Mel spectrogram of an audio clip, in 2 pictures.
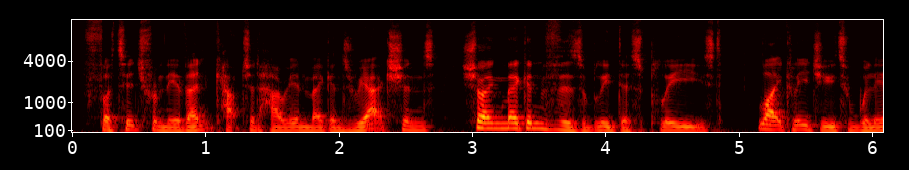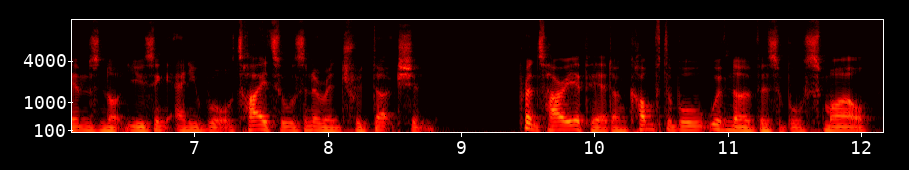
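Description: A man reading a scripted celebrity news narration in an even, uninflected way. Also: medium pitch, brisk.

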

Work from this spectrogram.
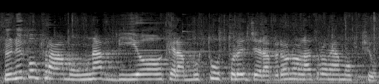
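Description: A woman's voice: on the high side, fairly even intonation, quick pace, slight background noise. A woman in her thirties hosting a casual cooking vlog in her home kitchen, chatty and enthusiastic, repeating words for emphasis. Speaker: cooking channel host. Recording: echoey kitchen with music behind.

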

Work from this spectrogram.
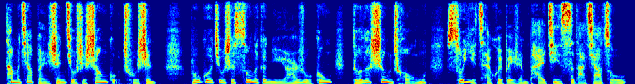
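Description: A man narrating an audiobook as expressive scripted storytelling, with a husky voice. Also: mid-range voice, normal speed, hardly any pauses, dry recording, clean studio sound.

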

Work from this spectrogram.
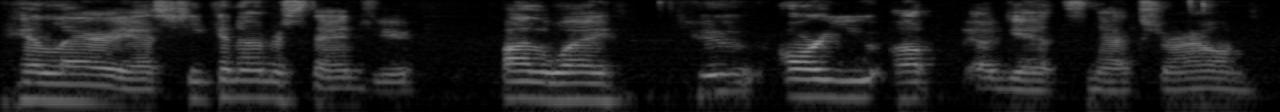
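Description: Young man, bright forceful tone, higher-pitched, let's play host, reading game dialogue aloud, offhand remarks. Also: lively intonation, takes it slowly. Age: young adult. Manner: offhand, stumbles while reading, swears casually. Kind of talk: reading a visual novel aloud with casual commentary.

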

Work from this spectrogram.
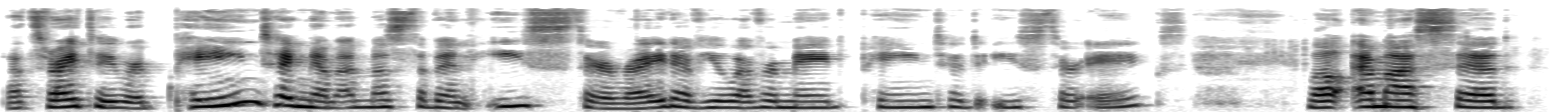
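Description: A woman in her sixties telling a story to children as its author, pausing to put questions to them. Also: fairly high pitch, fairly even intonation, a bit bright. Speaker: children's author reading aloud. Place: book-lined home study.

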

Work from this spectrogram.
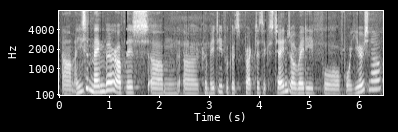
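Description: Woman session chair, lowish voice, conversational, reverberant hall. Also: animated, moderate pace, darkish tone. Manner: conversational, encouraging, some fillers. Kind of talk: moderating a panel. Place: large conference hall.

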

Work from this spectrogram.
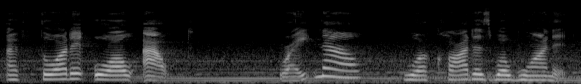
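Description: A woman's voice: on the high side, lively intonation, slow, slight background noise. A woman playing a cynical, defiant survivor of an alien invasion in a radio play, with blunt, folksy, clipped phrasing. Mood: bleak, blunt. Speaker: actor in an amateur radio drama.

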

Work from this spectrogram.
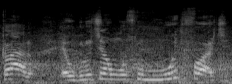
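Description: A woman in her thirties from Brazil, a personal trainer coaching a gym workout, counting reps and giving quick encouragement. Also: fairly high pitch, background noise. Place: large indoor gym. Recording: loud background music.

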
